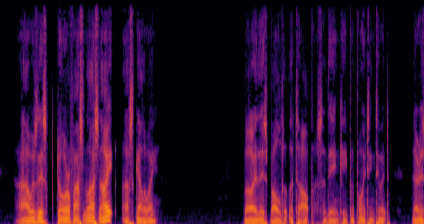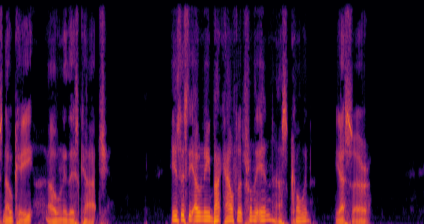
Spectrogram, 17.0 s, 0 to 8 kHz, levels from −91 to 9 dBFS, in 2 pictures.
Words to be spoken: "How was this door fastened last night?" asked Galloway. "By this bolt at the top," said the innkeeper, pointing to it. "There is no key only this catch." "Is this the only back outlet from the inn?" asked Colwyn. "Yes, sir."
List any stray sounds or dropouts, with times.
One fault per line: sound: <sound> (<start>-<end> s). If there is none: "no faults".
no faults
